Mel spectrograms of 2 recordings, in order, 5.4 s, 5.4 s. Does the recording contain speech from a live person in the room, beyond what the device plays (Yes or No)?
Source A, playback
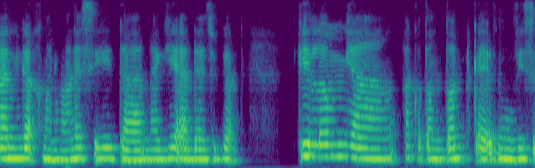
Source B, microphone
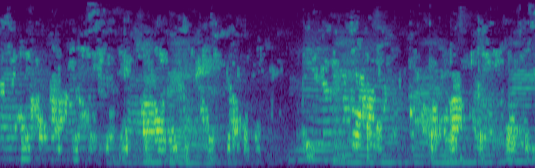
Yes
